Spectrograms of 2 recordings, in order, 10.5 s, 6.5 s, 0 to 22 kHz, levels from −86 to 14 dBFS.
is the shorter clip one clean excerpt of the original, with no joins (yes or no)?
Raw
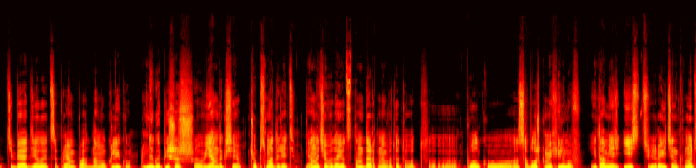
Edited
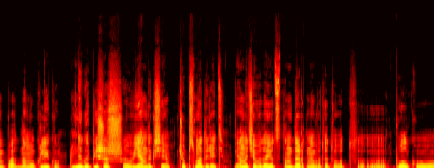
yes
